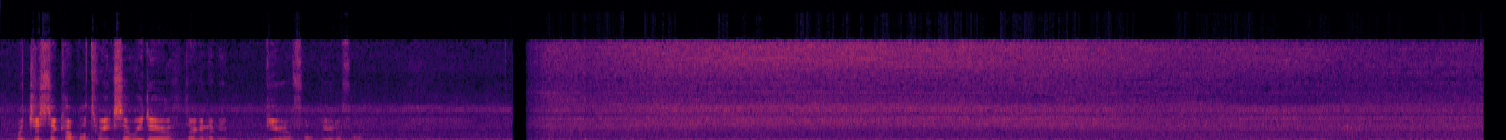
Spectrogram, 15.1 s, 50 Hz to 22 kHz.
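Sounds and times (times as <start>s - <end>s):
mechanical whirring hum: 0.0s - 14.8s.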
